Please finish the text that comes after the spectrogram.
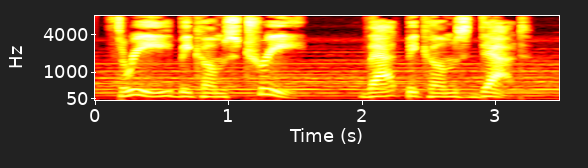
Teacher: The th sound becomes t or d.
